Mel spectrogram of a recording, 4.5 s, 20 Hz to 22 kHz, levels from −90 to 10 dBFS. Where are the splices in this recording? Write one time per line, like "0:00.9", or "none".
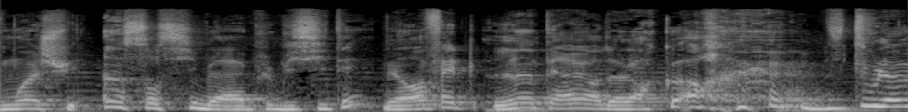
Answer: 0:01.8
